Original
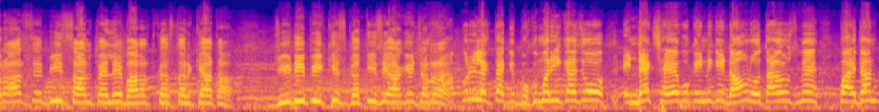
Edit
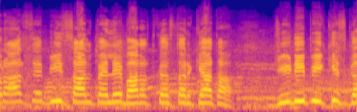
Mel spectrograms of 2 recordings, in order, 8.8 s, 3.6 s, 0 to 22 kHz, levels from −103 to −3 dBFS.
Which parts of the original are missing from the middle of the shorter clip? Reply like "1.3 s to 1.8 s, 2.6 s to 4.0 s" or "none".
none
